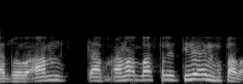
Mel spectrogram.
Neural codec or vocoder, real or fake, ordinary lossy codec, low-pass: codec, 16 kHz, 2 kbps, FreqCodec, larger model; fake; none; 3.6 kHz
